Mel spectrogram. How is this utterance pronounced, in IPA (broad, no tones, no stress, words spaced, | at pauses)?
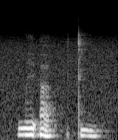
weʔa | ti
